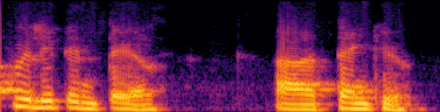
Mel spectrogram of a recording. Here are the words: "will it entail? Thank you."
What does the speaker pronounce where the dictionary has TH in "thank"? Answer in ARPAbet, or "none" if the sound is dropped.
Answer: T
